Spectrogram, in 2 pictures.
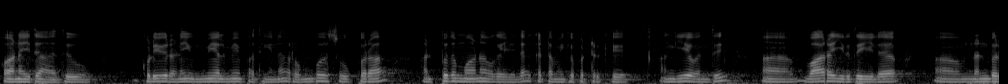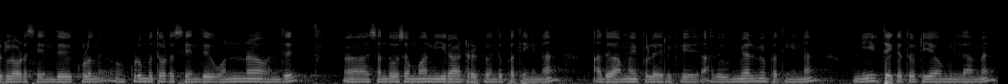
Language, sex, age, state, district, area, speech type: Tamil, male, 18-30, Tamil Nadu, Erode, rural, spontaneous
